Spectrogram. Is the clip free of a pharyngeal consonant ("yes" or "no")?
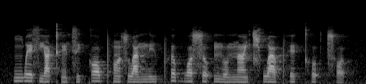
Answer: yes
